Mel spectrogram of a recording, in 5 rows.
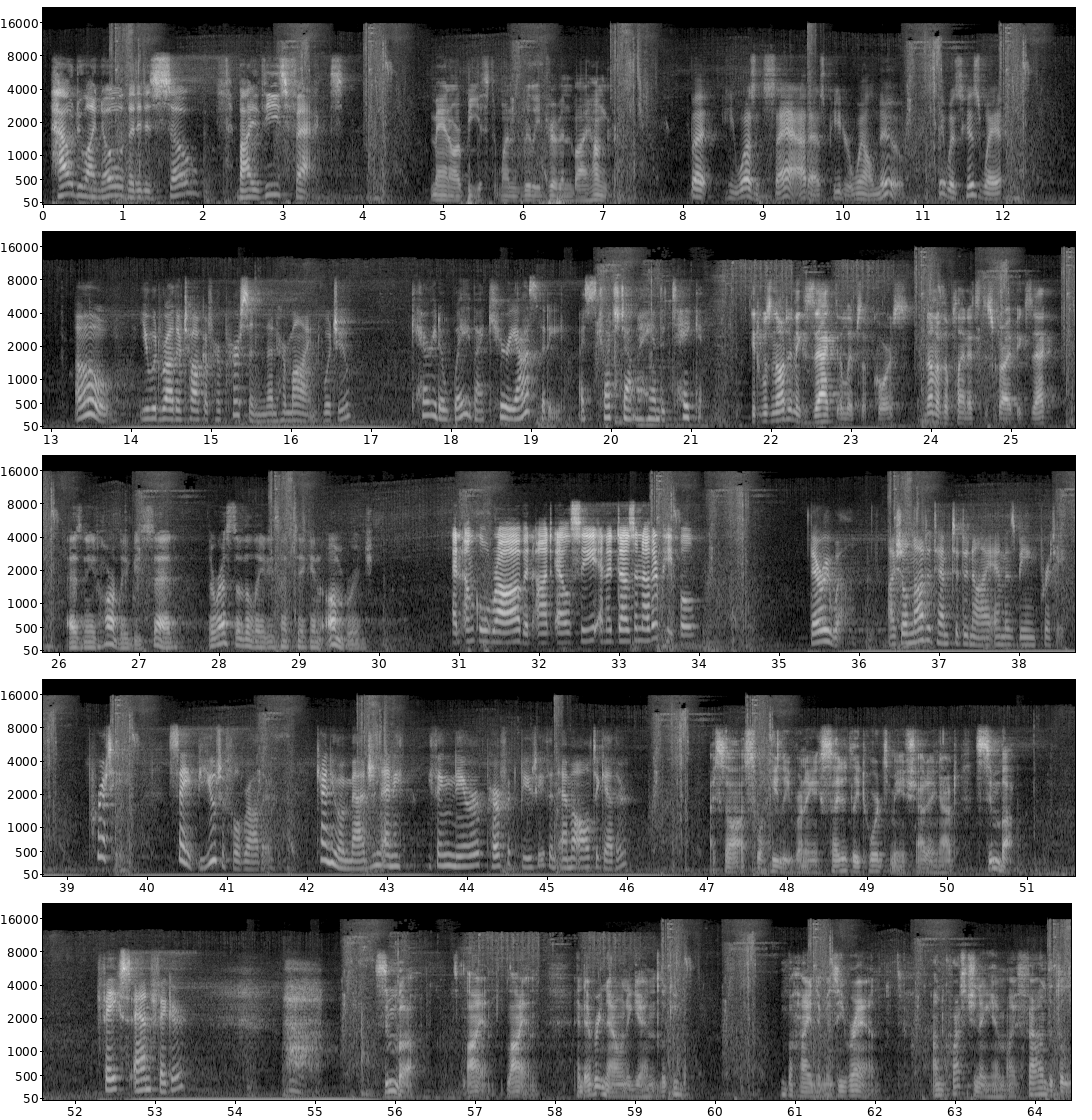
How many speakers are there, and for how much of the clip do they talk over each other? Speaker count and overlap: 8, no overlap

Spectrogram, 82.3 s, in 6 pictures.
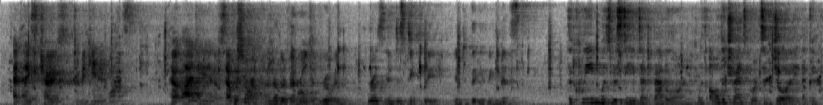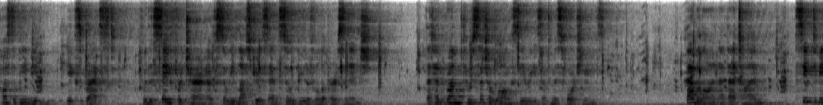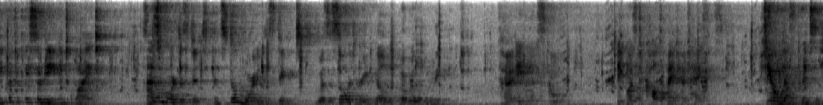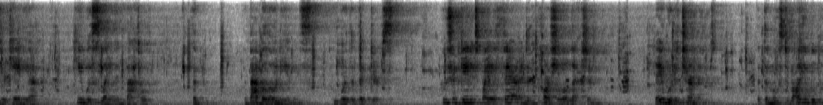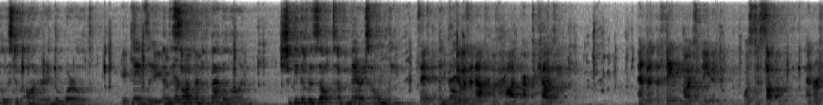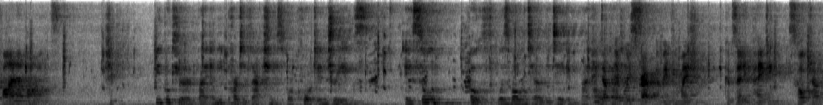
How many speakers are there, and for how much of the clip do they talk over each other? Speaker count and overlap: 3, about 7%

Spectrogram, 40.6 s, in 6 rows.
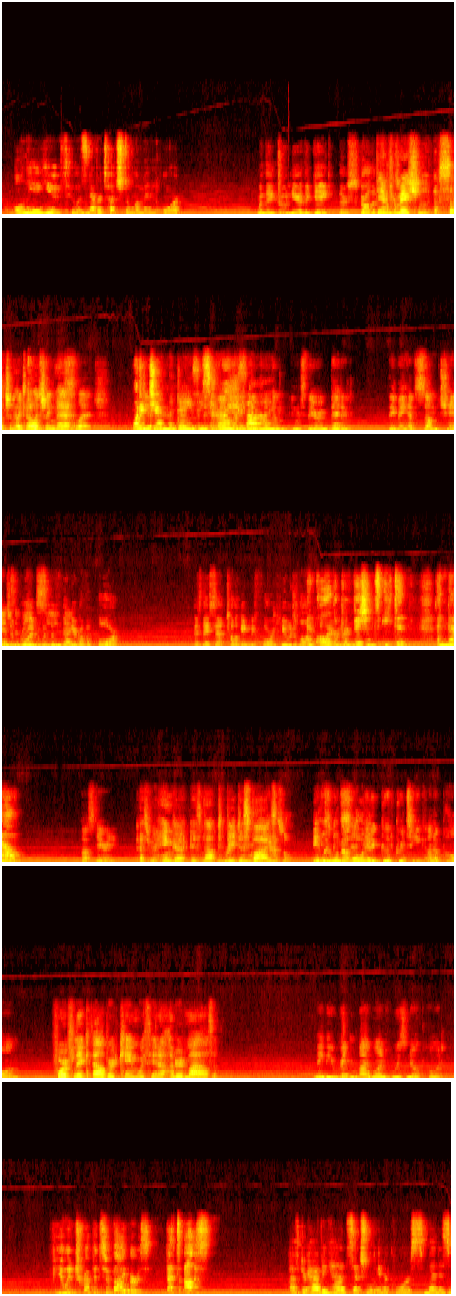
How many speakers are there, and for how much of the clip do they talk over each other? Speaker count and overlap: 7, about 19%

